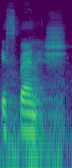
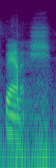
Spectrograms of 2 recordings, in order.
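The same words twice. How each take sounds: First: An eh vowel comes before the S. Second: The word starts directly with the S. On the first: The speaker calls it wrong. "We don't say Spanish" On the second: The speaker calls it right. "just Spanish. We start with the S sound"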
